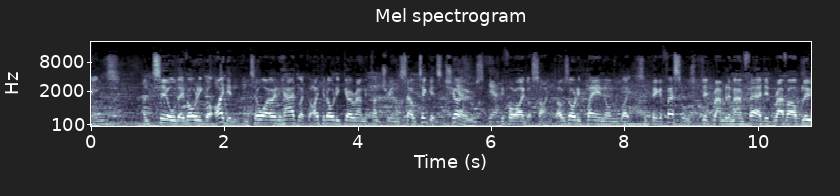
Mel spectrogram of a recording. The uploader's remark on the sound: TURS at Download Festival 2022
